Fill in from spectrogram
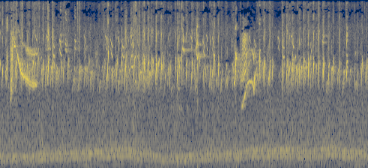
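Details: European goldfinch singing a training song: a bright slurred whistle at the start, then an unbroken stream of quick buzzy twitters, a rising whistled swoop near five seconds, a faint low hum throughout.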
